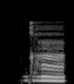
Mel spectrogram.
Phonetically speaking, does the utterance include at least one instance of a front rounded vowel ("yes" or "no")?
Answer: yes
